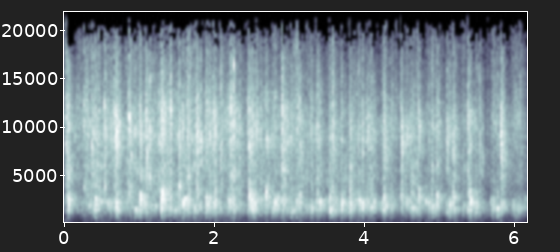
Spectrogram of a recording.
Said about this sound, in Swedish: Ge dem en varm applåd.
